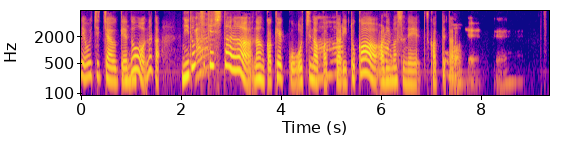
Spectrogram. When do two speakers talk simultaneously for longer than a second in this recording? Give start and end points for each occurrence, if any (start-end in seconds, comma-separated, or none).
4.6-6.3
